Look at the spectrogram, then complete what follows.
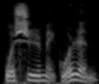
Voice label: Im American, mandarin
